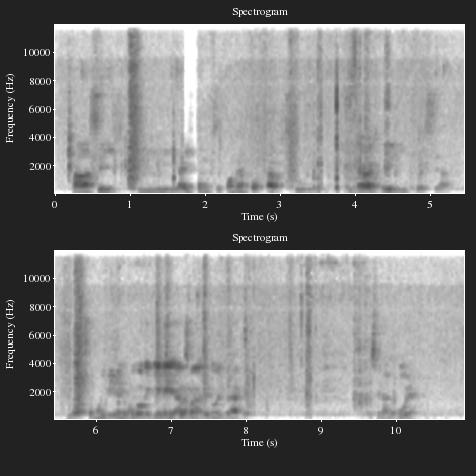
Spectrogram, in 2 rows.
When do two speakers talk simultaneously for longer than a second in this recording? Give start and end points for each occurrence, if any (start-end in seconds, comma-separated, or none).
6.3-7.6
